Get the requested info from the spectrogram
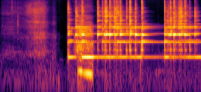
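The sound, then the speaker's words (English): A handheld beer bell marked 'ring for beer' is shaken hard in two loud bursts of rapid metallic clanging, with chips of metal flying out of it and its bright ringing tones sustaining between strokes, after a soft rustling at the start. “it's my beer bell. Does it work? It says ring for beer.”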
